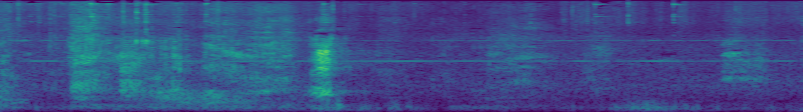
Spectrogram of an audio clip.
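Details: Dogs playing together by a new fence, three animals including a five-month-old, give a few sharp barks near the start and another loud bark mid-clip, with softer rustling and low noise between.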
